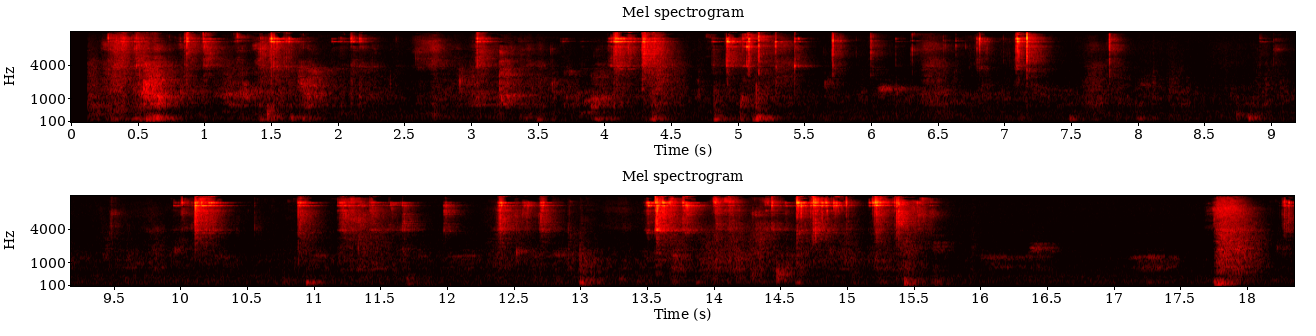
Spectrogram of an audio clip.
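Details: A black Miniature Schnauzer playing with a sheep toy gives short, breathy play-growls and huffs in quick, uneven bursts.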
